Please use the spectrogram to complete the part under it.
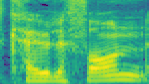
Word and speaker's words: Colophon: But today I'm in with Colophon. Is that how you pronounce it, by the way? – Yeah. – It is, right.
